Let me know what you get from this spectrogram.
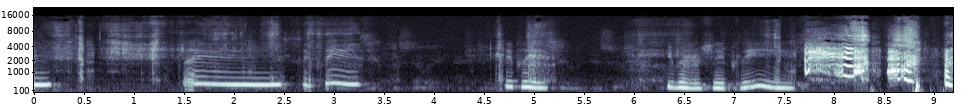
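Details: Hungry puppy crying indoors because it was not fed on time: a long, steady, drawn-out whine, then shorter wavering yelps that rise and fall, with a person's voice and handling noises in between.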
